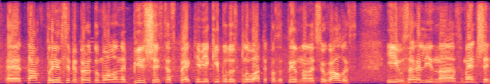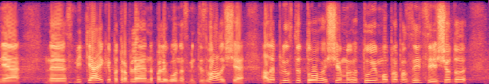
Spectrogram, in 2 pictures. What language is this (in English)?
Ukrainian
